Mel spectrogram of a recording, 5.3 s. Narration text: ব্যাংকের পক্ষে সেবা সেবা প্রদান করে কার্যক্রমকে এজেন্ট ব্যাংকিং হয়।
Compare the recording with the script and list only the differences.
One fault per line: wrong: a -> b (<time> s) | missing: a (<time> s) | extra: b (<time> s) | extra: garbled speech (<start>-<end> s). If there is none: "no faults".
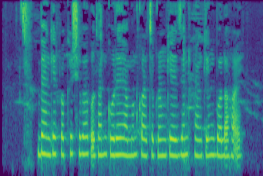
missing: সেবা (1.7 s)
extra: এমন (2.5 s)
extra: বলা (4.3 s)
